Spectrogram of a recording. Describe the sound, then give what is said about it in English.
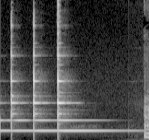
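Three quick clinks of something tapped against a glass at a party to make a pregnancy announcement, evenly spaced, each leaving a clear sustained ring that hangs in the air before a burst of talk cuts in at the end. “They're going like this. Wait, no. That doesn't sound top of the glass.”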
